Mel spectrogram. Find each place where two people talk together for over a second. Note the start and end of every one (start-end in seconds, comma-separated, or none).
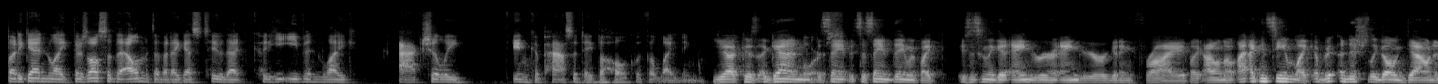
none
